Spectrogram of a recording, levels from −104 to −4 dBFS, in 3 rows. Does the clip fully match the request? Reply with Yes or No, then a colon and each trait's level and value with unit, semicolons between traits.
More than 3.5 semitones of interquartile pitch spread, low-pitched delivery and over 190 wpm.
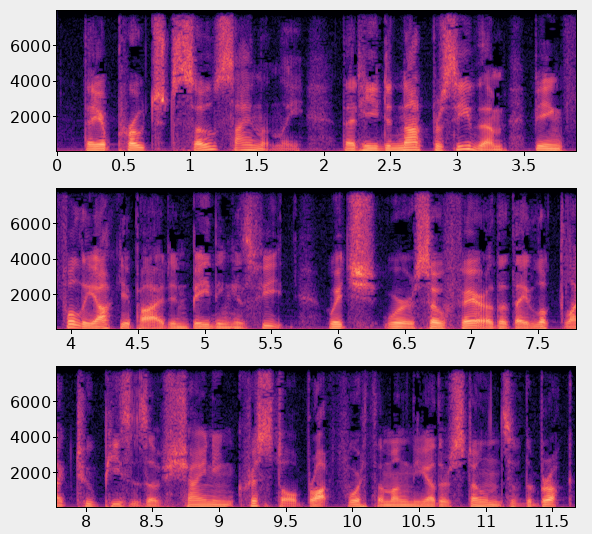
Yes: average, 4.3 semitones; low, 105 Hz; average, 200 wpm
